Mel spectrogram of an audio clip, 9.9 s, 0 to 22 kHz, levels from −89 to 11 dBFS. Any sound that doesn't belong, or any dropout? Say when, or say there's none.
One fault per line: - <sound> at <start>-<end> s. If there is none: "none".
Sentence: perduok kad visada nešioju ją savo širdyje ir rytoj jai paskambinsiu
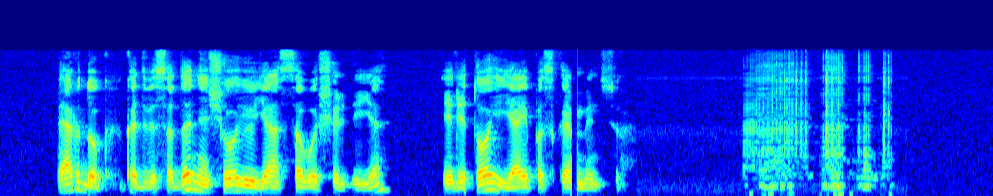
- dropout at 5.7-5.8 s
- squeak at 7.4-9.0 s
